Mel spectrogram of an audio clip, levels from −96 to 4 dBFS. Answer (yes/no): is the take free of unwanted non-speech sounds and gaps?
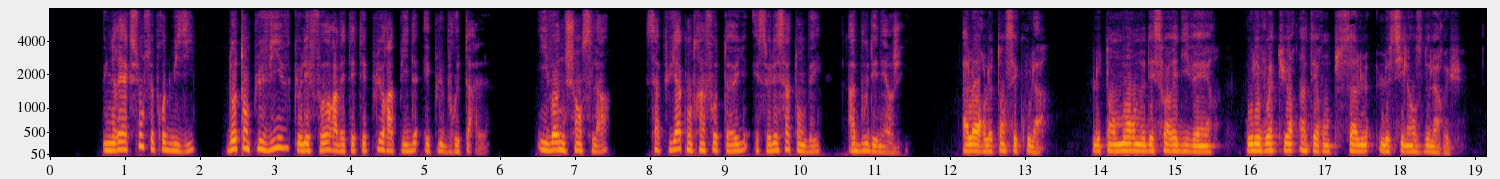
yes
